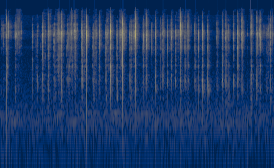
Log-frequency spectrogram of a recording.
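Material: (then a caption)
Plastic. Long acrylic nails tap quickly on the side and lid of a small white plastic pill-type bottle with a cap and paper label. The result is a fast, uneven stream of sharp, bright, dry clicks that stop instantly with no ring.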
